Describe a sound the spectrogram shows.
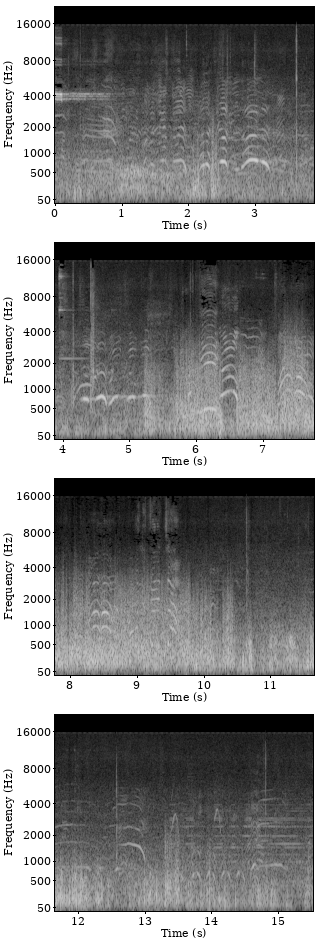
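Young men shout to each other across an open field outdoors.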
